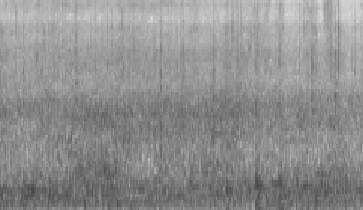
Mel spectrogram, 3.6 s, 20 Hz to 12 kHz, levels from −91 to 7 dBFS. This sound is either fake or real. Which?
real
